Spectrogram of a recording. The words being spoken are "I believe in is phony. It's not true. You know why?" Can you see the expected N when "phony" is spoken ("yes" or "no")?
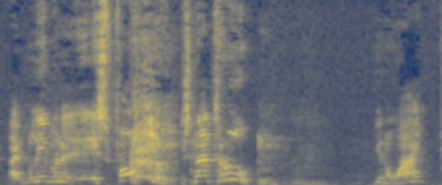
no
